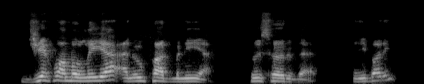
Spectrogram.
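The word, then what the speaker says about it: Upadhmānīya: pa or a pa, it's called Upadmaniya. And it's pronounced like fa, like F, right?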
